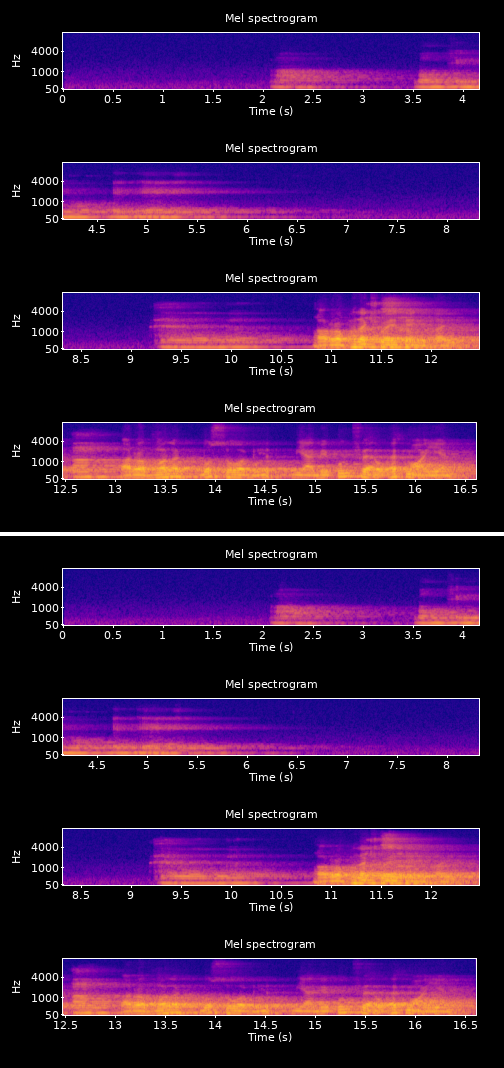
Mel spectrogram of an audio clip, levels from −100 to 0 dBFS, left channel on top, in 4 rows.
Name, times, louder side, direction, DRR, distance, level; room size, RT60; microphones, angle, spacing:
voice 1, 2.1-2.4 3.5-5.4 9.2-10.1 11.3-11.9 12.5-12.8, equal, 20° right, -5 dB, 4.8 m, -33 dB
voice 2, 10.8-12.4 13.1-16.4, left 1 dB, 35° left, 3 dB, 1.2 m, -21 dB
28.5 x 21.5 x 4.8 m, 2.9 s
head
